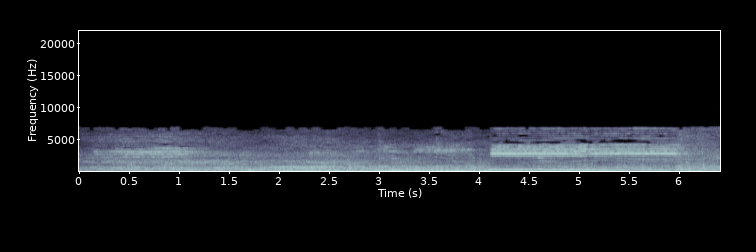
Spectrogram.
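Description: Steady roar of busy road traffic, with a sustained car horn blaring for a couple of seconds near the end over the constant rumble.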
